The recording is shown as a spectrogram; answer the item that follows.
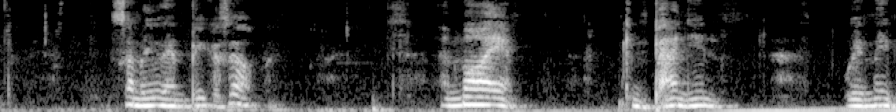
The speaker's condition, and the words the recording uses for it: Throat cancer. I've also had three injections in my vocals.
